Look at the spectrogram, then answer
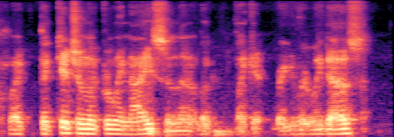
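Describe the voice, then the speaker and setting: In a raspy, fairly low put-on character voice, a man talks at a very fast pace. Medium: actual play. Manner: cocky, one-upping.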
